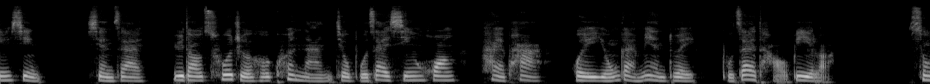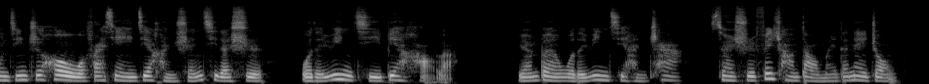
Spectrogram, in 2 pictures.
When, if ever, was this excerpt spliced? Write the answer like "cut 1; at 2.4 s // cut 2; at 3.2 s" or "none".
none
